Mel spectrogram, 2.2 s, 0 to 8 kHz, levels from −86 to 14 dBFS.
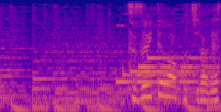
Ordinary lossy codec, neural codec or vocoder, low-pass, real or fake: none; none; 7.2 kHz; real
